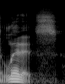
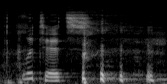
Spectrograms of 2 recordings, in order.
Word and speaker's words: Lititz: a big soundstage in this town in Pennsylvania, Lititz.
